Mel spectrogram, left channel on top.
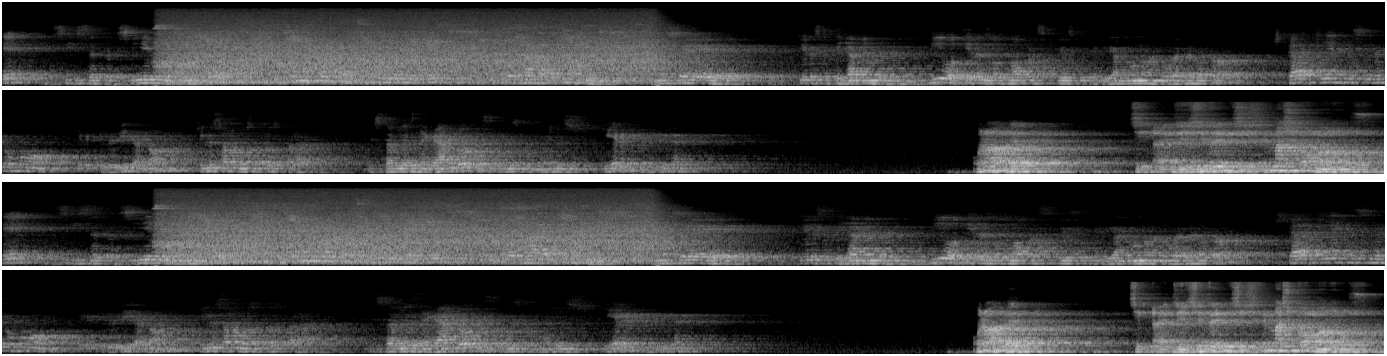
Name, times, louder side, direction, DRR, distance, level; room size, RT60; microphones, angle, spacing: voice 1, 0.0-2.3 2.7-6.0 6.5-7.4 8.0-12.2 12.9-14.3 14.6-16.9 17.4-20.7, left 1 dB, 80° left, -3 dB, 0.4 m, -27 dB
sound 1, 1.5-6.5, equal, 20° right, 0.7 m, -24 dB
voice 2, 23.5-24.3 24.6-24.7 25.1-27.5, right 1 dB, 45° right, -3 dB, 0.4 m, -18 dB
2.6 x 2.6 x 3.6 m, 2.6 s
head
